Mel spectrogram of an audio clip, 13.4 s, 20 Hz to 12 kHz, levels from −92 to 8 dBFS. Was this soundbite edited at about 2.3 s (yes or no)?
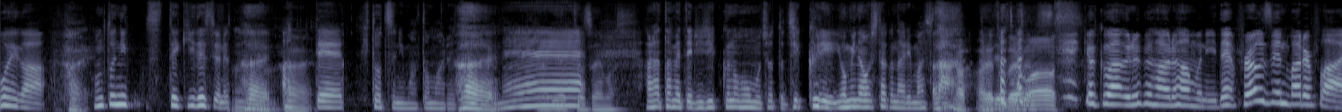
yes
